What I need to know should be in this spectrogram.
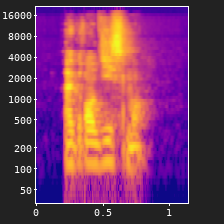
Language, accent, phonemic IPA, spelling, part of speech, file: French, France, /a.ɡʁɑ̃.dis.mɑ̃/, agrandissement, noun, LL-Q150 (fra)-agrandissement.wav
- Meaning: enlargement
